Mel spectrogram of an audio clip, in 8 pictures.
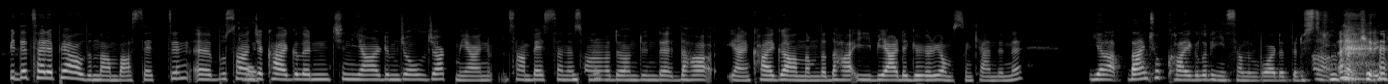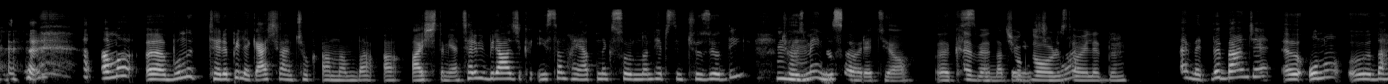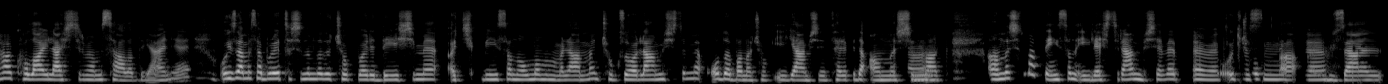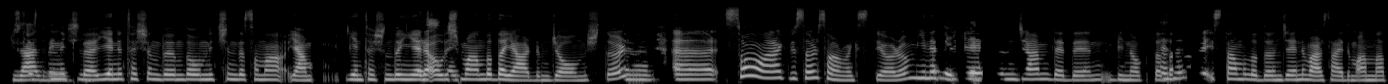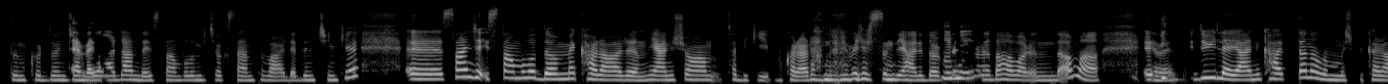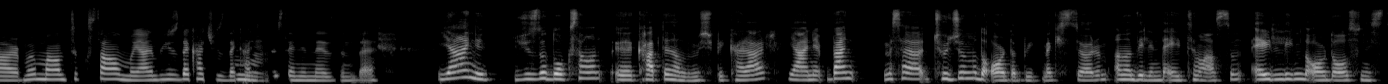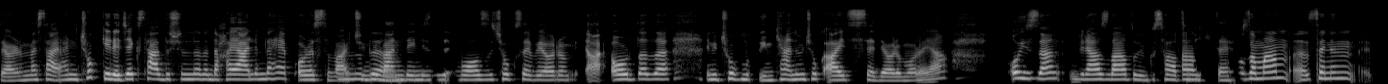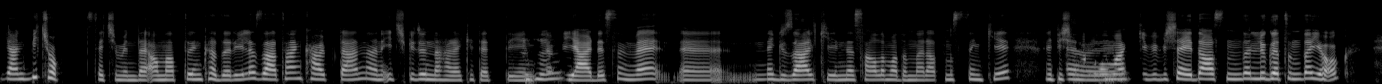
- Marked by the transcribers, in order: laughing while speaking: "dürüst olmak gerekirse"; chuckle; other background noise; laughing while speaking: "dönebilirsin yani"; drawn out: "Evet"
- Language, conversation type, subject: Turkish, podcast, Bir karar verirken içgüdüne mi yoksa mantığına mı daha çok güvenirsin?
